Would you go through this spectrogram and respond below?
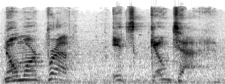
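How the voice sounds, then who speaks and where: A man voicing the young characters of a horror story in a raised, lively voice. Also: slow pace, gravelly, exaggerated voice. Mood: tense. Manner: raised pitch for dialogue. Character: young adult characters, men and a woman. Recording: music underneath.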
